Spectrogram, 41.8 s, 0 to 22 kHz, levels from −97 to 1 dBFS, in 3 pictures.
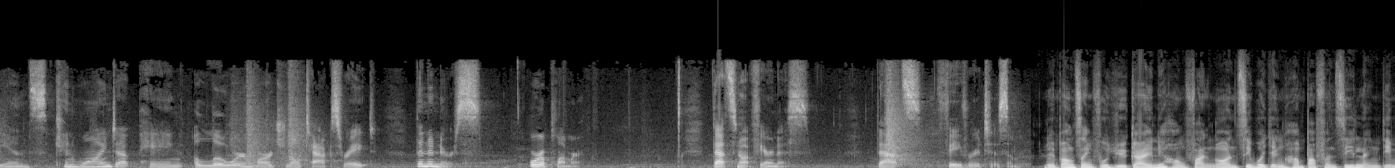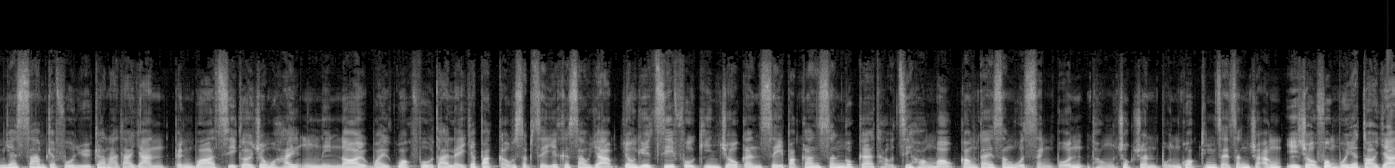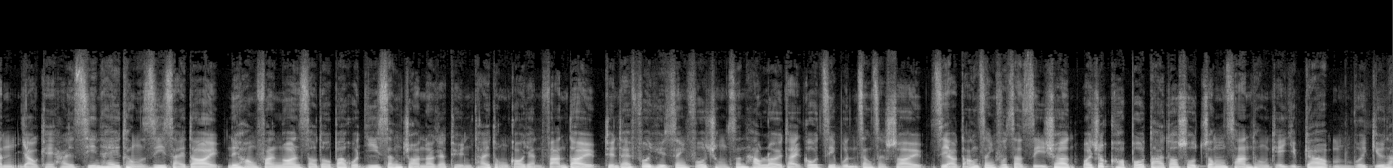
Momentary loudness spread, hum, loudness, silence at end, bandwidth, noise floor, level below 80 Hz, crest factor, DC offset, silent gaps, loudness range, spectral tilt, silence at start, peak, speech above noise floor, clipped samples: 8 LU; none; -19 LUFS; 0 s; 15 kHz; -48 dBFS; -60 dBFS; 18 dB; under 0.1%; none; 5 LU; -6 dB/octave; 0 s; 0 dBFS; 29 dB; under 0.1%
